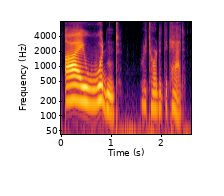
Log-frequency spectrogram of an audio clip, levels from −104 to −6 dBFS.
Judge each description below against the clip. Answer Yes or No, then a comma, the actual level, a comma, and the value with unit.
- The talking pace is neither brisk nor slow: No, slow, 115 wpm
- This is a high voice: No, medium, 165 Hz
